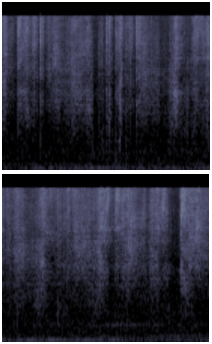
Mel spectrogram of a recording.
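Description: A small, flat, shield-shaped printed cardboard car air freshener, thin and solid, is held in the hand and scratched with fingernails. Quiet, dry scratching and rubbing bursts sit over a steady low hum. Brief brighter scrapes stand out now and then.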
